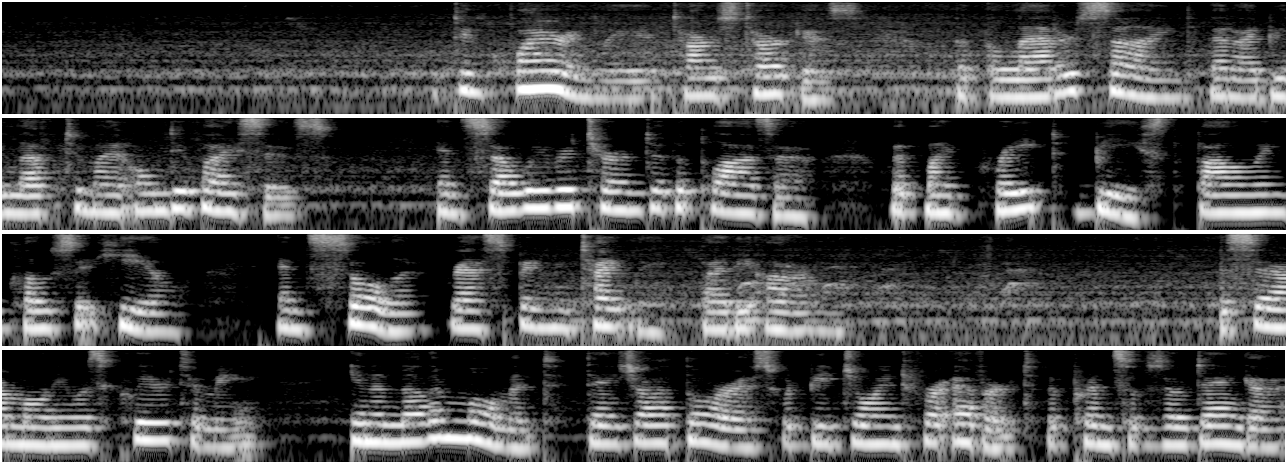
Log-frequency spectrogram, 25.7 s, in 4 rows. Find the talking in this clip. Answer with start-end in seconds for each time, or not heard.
2.1-17.1, 18.9-25.6.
